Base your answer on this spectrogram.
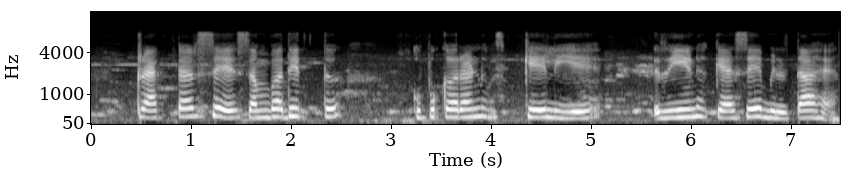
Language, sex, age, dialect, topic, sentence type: Hindi, female, 31-35, Marwari Dhudhari, banking, question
